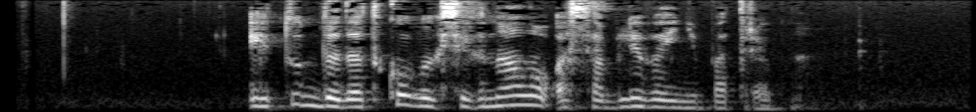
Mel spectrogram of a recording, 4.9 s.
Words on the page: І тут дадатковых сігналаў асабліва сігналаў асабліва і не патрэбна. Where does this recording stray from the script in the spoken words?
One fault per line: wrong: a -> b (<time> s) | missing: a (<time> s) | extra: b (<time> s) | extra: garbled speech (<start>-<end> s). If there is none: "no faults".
missing: сігналаў асабліва (3.3 s)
